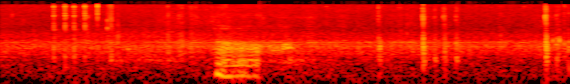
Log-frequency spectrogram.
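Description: Keys on a computer keyboard click in short, quiet bursts of typing, spaced between pauses, with a brief low hum in the middle; no one speaks.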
